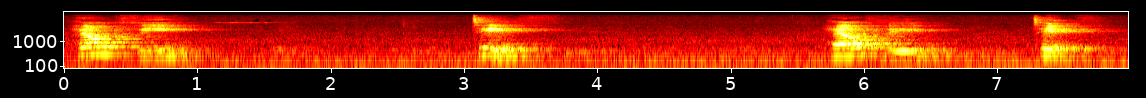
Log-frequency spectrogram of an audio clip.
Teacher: El siguiente sonido es un poco particular porque tenemos que poner nuestra lengua entre nuestros dientes. Este sonido no existe en español, tenemos que practicarlo mucho para lograr una pronunciación adecuada.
